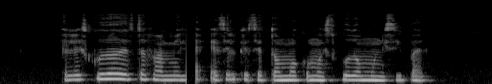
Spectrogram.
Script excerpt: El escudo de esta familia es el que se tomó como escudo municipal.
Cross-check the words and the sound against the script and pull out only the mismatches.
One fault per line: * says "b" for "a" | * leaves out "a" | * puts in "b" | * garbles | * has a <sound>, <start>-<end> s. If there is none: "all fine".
* has a dropout, 1.9-2.0 s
